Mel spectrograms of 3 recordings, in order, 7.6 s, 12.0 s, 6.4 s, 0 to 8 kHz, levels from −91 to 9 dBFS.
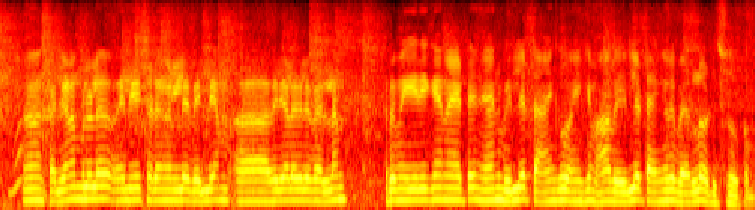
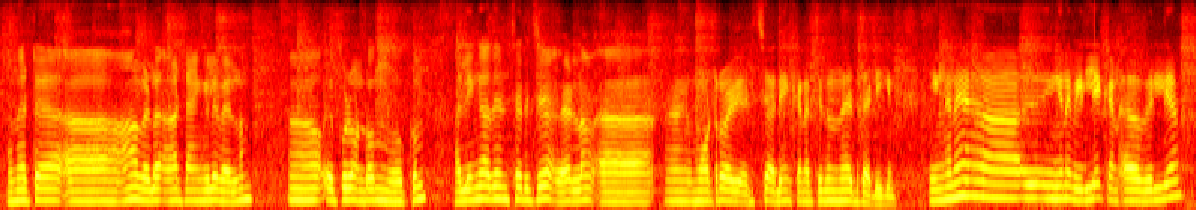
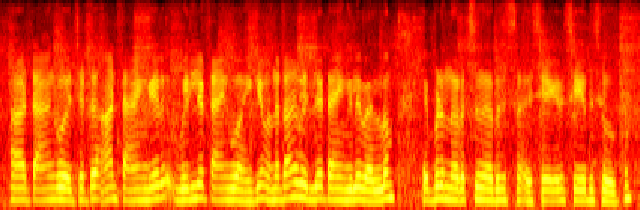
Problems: background sounds at intervals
